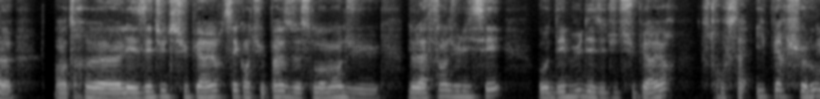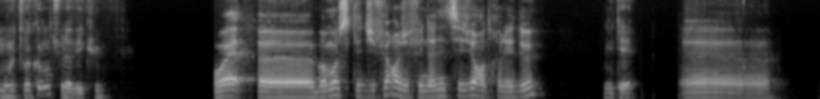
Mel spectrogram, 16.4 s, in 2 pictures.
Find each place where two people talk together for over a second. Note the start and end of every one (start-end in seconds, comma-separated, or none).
none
